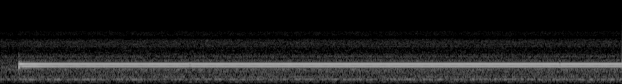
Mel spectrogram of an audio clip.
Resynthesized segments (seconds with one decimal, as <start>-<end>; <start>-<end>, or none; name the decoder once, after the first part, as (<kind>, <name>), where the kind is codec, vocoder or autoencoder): none

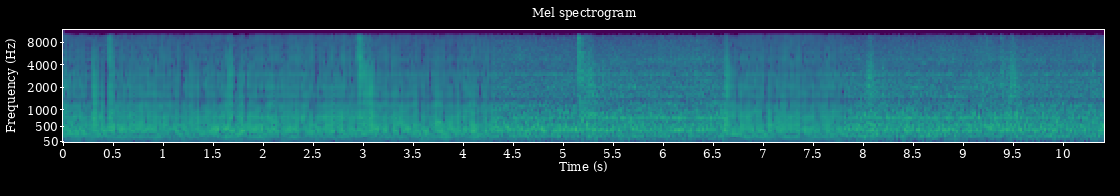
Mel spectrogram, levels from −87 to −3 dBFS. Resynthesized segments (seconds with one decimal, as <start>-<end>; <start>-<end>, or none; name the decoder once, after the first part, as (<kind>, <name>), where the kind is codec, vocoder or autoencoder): 0.0-4.3 (vocoder, BigVGAN v2); 6.6-7.8

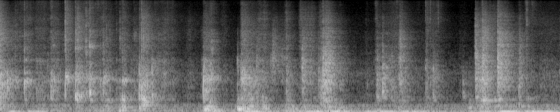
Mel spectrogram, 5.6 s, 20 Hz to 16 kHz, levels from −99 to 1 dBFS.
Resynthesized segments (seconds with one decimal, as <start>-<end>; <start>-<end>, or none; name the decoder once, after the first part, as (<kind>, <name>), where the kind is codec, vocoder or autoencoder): 0.0-0.4 (vocoder, BigVGAN v2); 2.2-5.6

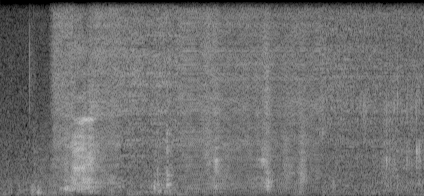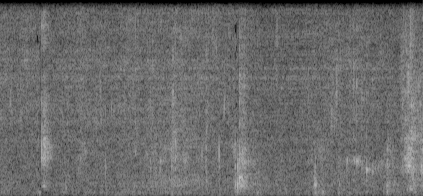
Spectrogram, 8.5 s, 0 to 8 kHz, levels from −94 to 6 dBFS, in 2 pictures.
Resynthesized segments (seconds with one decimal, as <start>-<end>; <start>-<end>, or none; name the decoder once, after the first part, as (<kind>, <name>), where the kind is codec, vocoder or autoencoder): 0.4-1.2 (vocoder, Vocos); 1.8-3.2

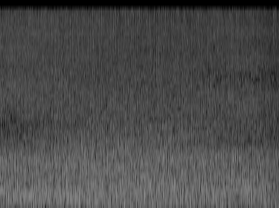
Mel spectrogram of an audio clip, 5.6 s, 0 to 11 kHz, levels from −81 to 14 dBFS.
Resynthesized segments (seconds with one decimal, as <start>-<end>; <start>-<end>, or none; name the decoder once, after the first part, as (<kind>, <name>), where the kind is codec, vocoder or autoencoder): 0.0-5.6 (vocoder, Vocos)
